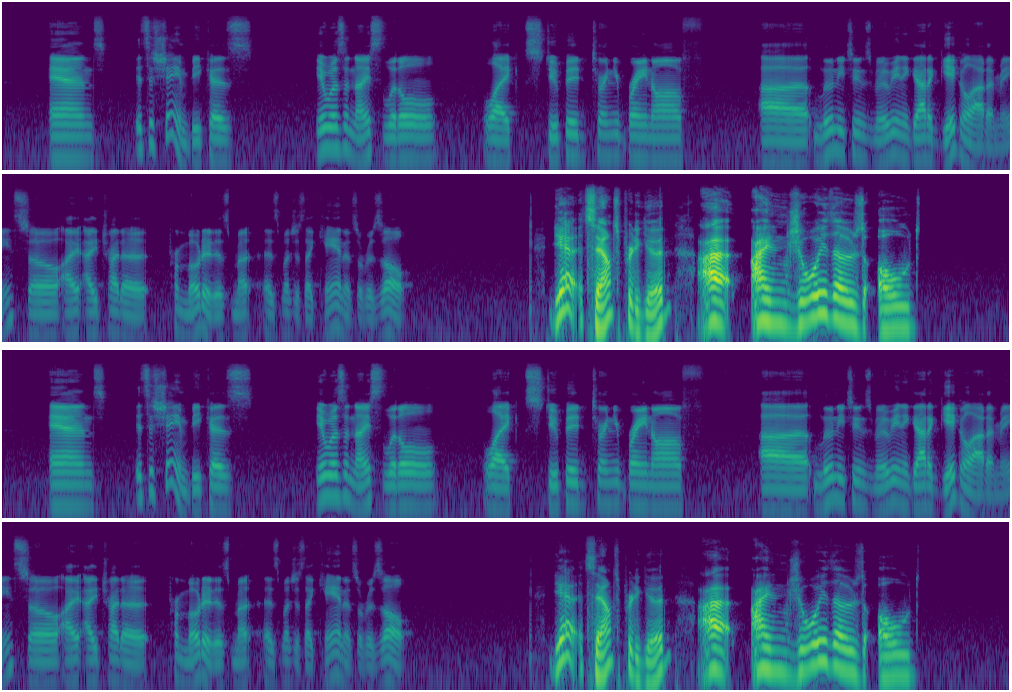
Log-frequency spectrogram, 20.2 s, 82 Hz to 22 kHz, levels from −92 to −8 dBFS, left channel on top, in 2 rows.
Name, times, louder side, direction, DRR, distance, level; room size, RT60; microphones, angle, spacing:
voice 1, 0.5-1.0 1.3-2.5 3.1-4.3 4.8-6.8 7.6-11.5 11.8-14.2, right 1 dB, 10° right, 2.2 m, -43 dB
voice 2, 15.6-16.8 17.0-19.3, left 6 dB, 75° left, 0.7 m, -25 dB
head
